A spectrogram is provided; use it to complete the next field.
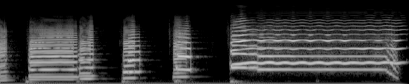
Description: HORN RIFF 6.wav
